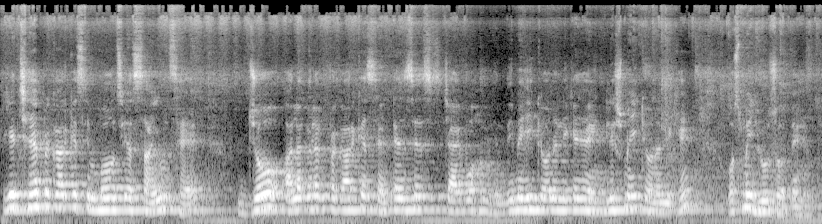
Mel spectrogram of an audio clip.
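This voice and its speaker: A male teacher giving a grammar lesson, explaining patiently in Hindi mixed with English and reading the English lines slowly. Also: fairly high pitch, warm tone. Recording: echoey room, faint ambient noise.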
